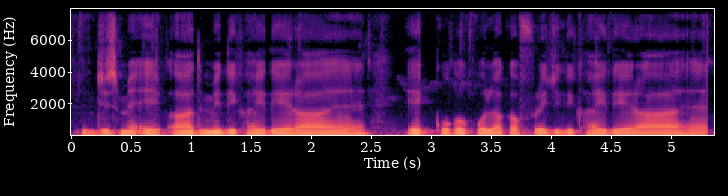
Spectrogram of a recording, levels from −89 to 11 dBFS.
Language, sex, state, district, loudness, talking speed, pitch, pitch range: Hindi, male, Uttar Pradesh, Saharanpur, -16 LUFS, 180 wpm, 115 Hz, 110-120 Hz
